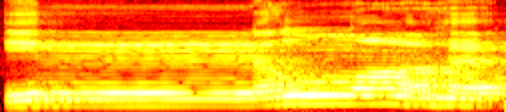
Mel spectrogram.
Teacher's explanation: ഇന്നല്ലാഹ നൂൻ മുഷദ്ദദയെ മണിക്കുക. അല്ലാഹ് എന്ന ഇസ്മുൽ ജലാല തഫ്ഖീം ചെയ്ത് ലാം ഉച്ചരിക്കുക.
